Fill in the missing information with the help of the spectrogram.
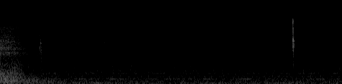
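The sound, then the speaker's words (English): Steady rain falls in a soft, continuous wash, with a brief brighter drip or tap standing out near the end. No one speaks. “And that rain doesn't seem like it's stopping.”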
